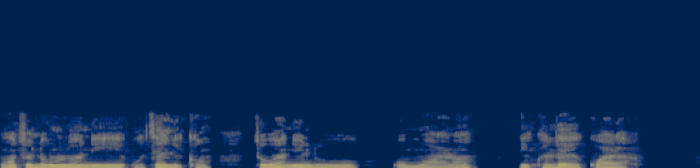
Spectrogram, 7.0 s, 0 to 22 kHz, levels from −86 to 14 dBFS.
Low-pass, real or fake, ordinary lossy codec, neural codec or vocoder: 7.2 kHz; real; none; none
